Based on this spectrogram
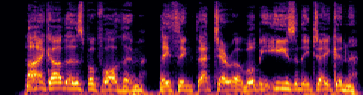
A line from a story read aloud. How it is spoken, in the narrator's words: sneered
